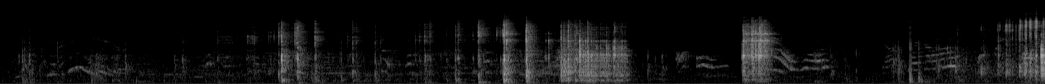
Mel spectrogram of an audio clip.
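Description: Plastic toy fruit and vegetables being cut apart with a plastic toy knife on a plastic cutting board: quiet scraping, then a quick run of clicks and taps, and a short rasp near the middle. A faint voice is heard now and then.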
